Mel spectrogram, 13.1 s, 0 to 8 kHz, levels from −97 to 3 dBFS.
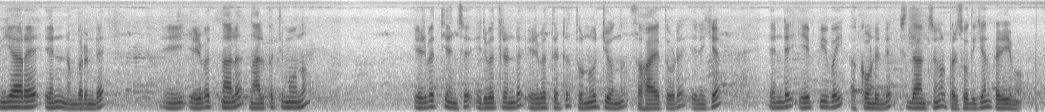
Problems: none marked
